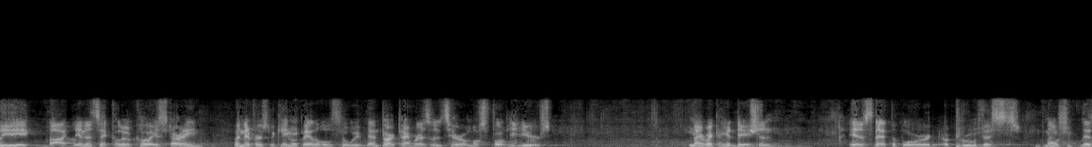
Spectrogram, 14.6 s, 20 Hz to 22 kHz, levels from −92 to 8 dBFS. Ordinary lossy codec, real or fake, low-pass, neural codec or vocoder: AAC, 48 kbps; fake; 7.2 kHz; codec, 24 kHz, 1.5 kbps, HILCodec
